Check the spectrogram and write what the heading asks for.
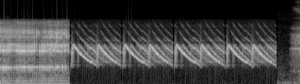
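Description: Comedy sound effects: a long, buzzing fart noise that stops abruptly about a second and a half in, then a falling whistle repeated four times, about once a second, stopping shortly before the end.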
